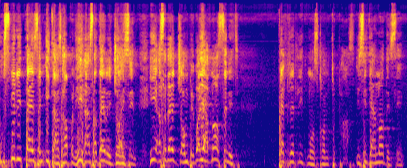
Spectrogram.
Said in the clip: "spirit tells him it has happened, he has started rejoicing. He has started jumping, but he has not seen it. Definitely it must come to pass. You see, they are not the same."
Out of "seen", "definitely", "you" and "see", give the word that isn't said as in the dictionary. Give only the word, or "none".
none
